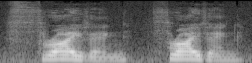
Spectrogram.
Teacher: we want to stress the first syllable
